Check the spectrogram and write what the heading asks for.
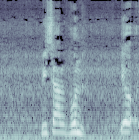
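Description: Men's chanted calls of 'yoyo', one about half a second in and another starting near the end, over the steady low hum of an engine running, likely the mobile crane's.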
